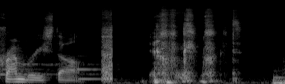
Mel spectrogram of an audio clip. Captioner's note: laughing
